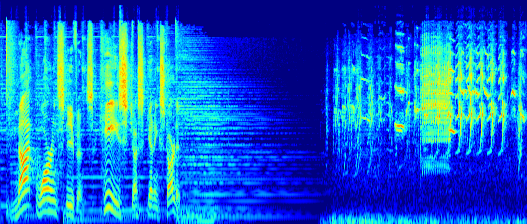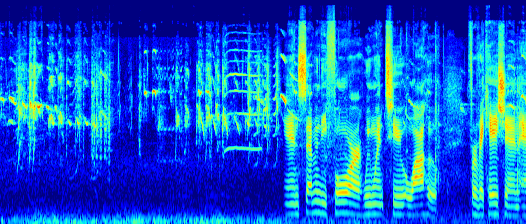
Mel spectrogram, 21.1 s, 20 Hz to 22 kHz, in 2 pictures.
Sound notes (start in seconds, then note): 6.5 birds chirping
